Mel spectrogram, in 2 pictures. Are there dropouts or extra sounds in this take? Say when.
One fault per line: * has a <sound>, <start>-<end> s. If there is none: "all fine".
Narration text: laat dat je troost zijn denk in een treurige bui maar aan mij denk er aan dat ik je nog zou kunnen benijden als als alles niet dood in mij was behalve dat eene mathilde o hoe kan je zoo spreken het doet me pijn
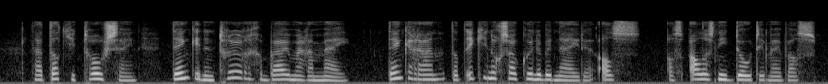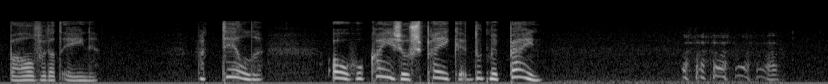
* has a laugh, 15.1-16.1 s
